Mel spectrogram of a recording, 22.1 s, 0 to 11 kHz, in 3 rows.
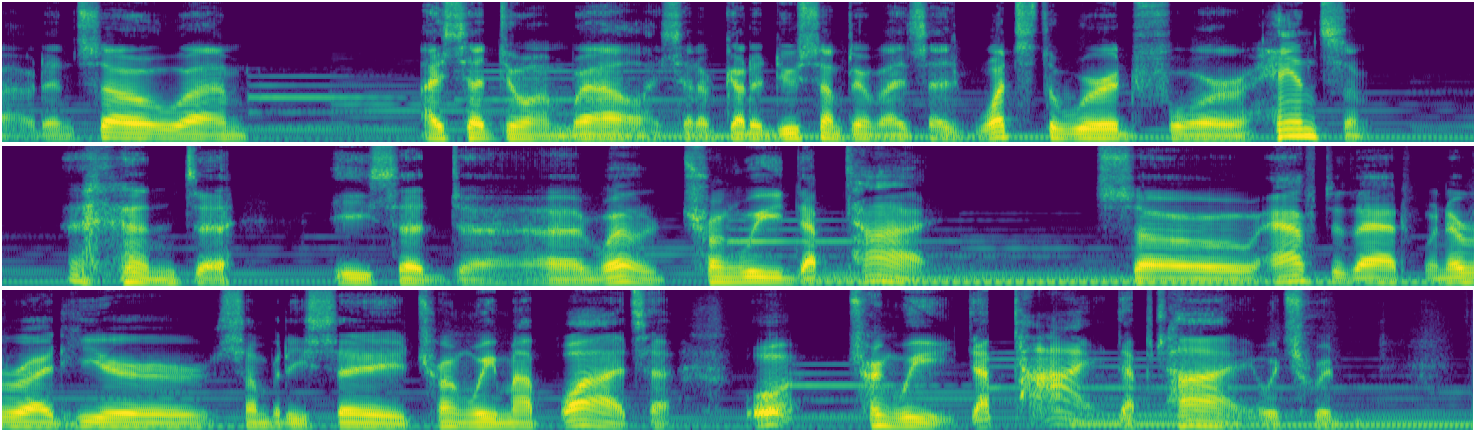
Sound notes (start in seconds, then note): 7.7 laughs; 9.3 speaking foreign language; 16.9 speaking foreign language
